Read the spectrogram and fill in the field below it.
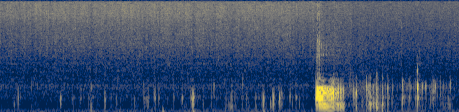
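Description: Low gurgling and bubbling from the belly that rises to a loud growl, then trails off: ordinary hunger stomach growling.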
